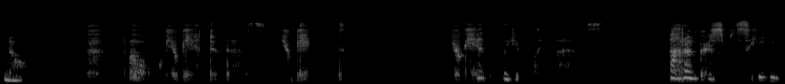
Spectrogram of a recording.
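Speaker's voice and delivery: desperate, unvoiced pleading to him; whispered plea. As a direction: beg him in a whisper so the kids won't wake. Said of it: "I didn't want to wake up my kids".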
